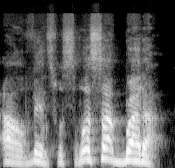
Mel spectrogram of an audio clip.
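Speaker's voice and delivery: cheery, energetic, put-on Hawaiian accent. Retelling how they answered his phone calls: put-on Hawaiian accent.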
